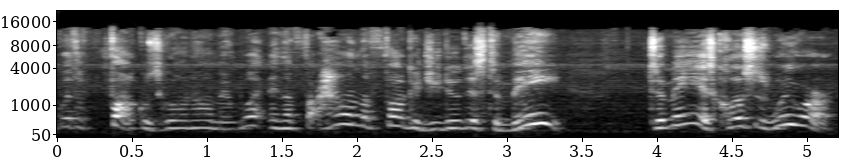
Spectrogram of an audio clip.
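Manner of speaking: high, loud wail of betrayal; retold anguished outburst. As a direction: re-enact a hurt, furious confrontation at high pitch. Imitated sobbing confrontation, measures very high.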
